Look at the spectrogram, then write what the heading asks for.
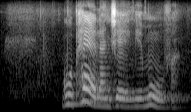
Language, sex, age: Swati, female, 20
